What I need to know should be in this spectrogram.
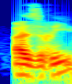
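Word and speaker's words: עֶזְרִי: c'est un ségolé, euh si on vous dit bah alors comment on va dire mon secours, vous saurez pas qu'il faut dire Azri.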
